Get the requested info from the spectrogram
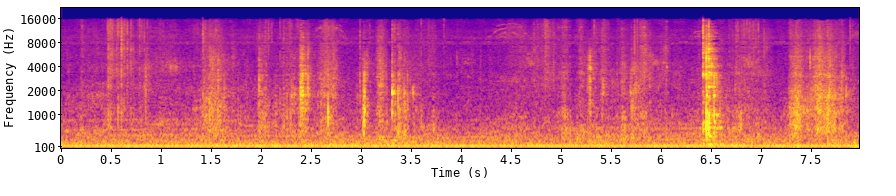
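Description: A knife scraping the crust of a bread roll in short, irregular crunchy strokes, the loudest about six and a half seconds in, over a steady low hum.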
